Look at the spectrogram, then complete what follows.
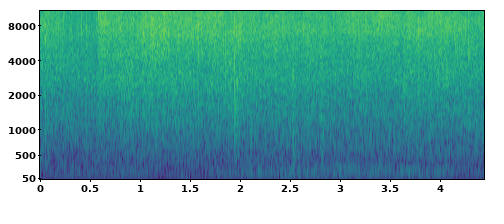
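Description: Entrecôte steak sizzling steadily as its fat edge is seared on a hot steel fire plate, the steak held upright with tongs.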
